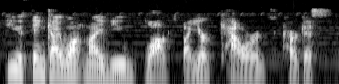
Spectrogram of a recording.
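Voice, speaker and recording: A man's voice: medium pitch, expressive, normal speed, muffled recording, faint music behind, lightly acted. A man voicing an arrogant, contemptuous warrior quest giver in a fantasy game, pompous and theatrical. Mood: scornful.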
